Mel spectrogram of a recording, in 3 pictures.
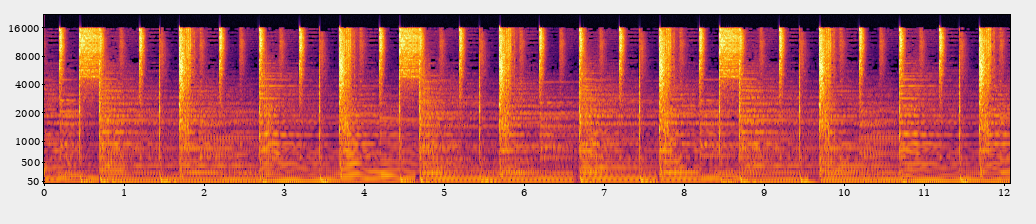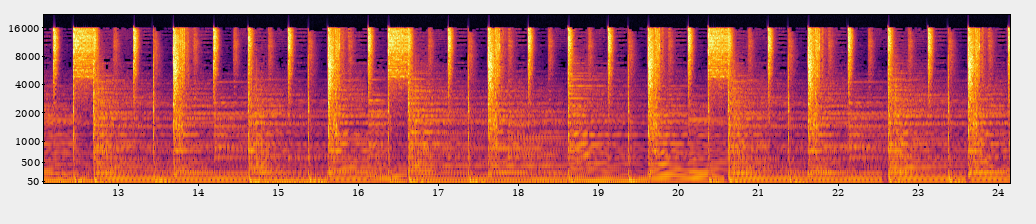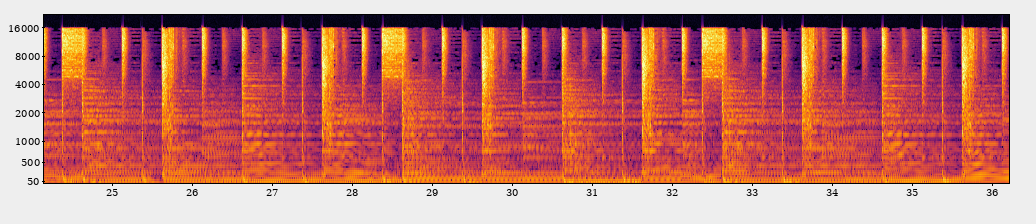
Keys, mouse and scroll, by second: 0.1-2.4 drag, 5.7 click, 10.6 click, 10.7-12.5 drag, 21.2 click, 23.8-26.6 drag, 31.3 click, 35.1 click.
